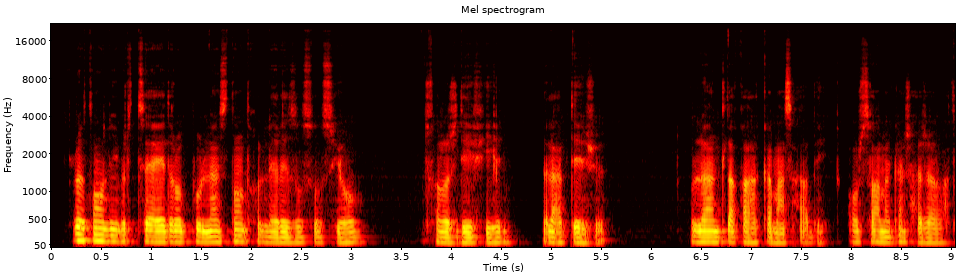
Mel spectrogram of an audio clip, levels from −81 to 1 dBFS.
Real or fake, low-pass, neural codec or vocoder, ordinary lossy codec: fake; 19.8 kHz; vocoder, 48 kHz, 128 mel bands, Vocos; none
